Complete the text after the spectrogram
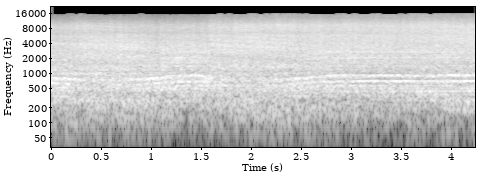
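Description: Train wheels rumble on the rails.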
